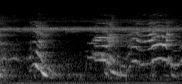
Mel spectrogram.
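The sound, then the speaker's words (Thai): A giant panda gives a few short, high-pitched bleating squeals with falling and wavering pitch, fairly soft, with no talking over them. “นั่นก็คือหมีแพนด้าค่ะแหมไม่เพียงแต่ตัวกลมๆ รูปร่างหน้าตาน่ารักเท่านั้นนะคะ เสียงร้องของหมีแพนด้าก็อย่างน่ารักด้วยล่ะค่ะ การร้องของเจ้าหมีแพนด้าก็มีตั้งแต่ลูกหมีที่ร้องหาแม่แม่หมีที่ร้องหาลูก”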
